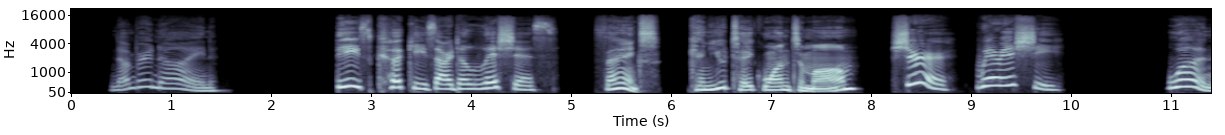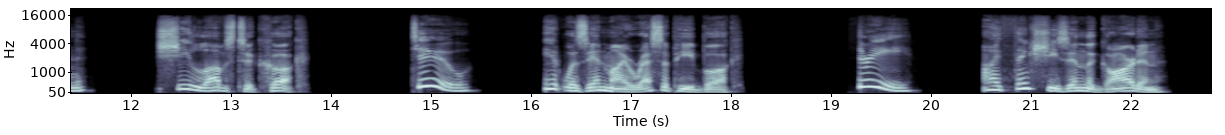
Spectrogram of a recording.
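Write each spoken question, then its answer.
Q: Sure. Where is she?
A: 3: I think she's in the garden.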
